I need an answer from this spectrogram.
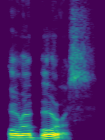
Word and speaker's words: Ouroboros: Let me pronounce it properly. Ouroboros.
